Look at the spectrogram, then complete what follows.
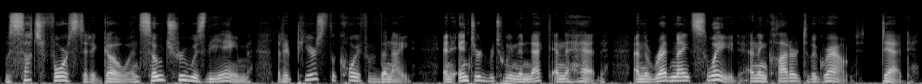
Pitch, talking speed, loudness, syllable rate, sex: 140 Hz, 260 wpm, -21 LUFS, 5.8 syllables/s, male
